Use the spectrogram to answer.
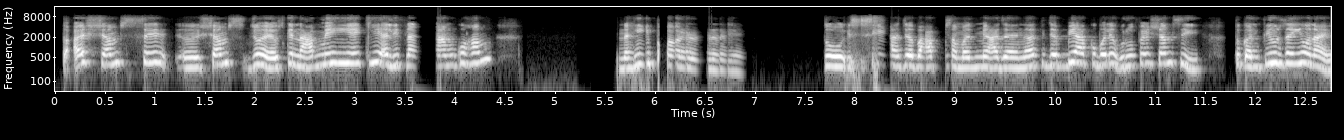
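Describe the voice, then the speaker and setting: A woman teaching a Quran recitation class online, explaining rules patiently step by step and quizzing her students. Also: high voice. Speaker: tajweed teacher.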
